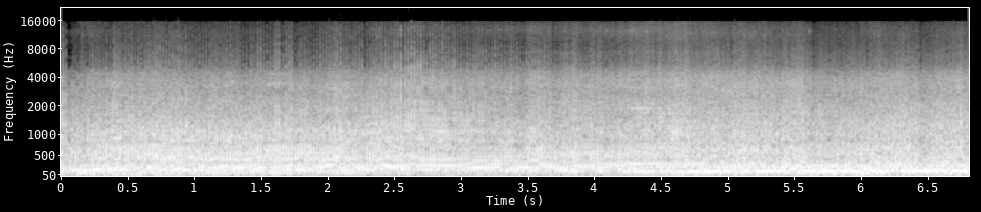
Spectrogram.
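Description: Motorcycle engine running steadily at low road speed in traffic, with wind noise rushing over the microphone.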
